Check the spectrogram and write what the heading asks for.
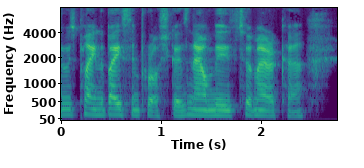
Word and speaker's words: Piroshka: And, of course, Miki, you've already mentioned Blush and your current band, Piroshka.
